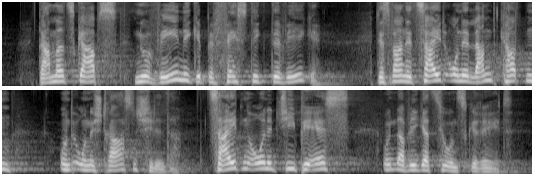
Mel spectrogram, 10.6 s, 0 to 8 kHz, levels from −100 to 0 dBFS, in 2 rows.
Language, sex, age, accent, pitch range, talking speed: German, male, 40-59, German, 155-195 Hz, 120 wpm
